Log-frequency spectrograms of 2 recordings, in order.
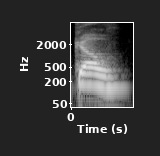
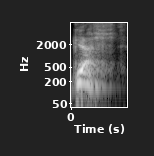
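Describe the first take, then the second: First: The word ends with a plain L sound. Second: The word ends with a T-like sound. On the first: "their main beer is called Gull" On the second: "but it's pronounced Gullt"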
